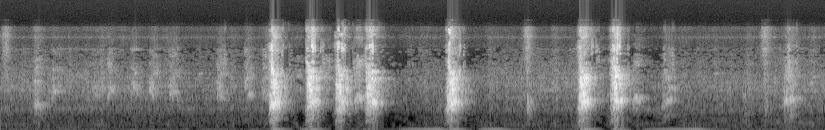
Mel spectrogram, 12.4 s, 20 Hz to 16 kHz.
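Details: Vinnie, a pet Lhasa Apso, barks eagerly while watching the 2011 Puppy Bowl on TV, cheering on his favorites. His sharp barks come in irregular bursts of two or three, some loud and some softer, over faint television sound.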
